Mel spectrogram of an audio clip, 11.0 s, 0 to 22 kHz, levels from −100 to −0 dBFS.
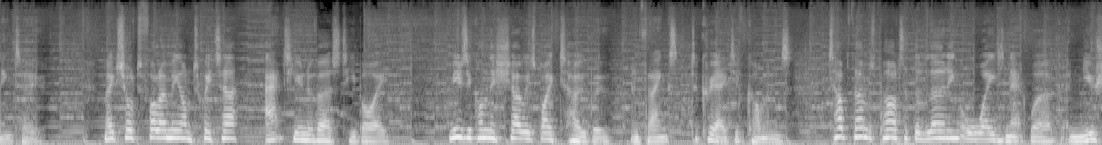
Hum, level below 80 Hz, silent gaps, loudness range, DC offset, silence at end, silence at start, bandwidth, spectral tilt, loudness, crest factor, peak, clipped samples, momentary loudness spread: none; -34 dBFS; none; 2 LU; under 0.1%; 0 s; 0 s; over 20 kHz; -6.5 dB/octave; -16 LUFS; 14 dB; -2 dBFS; under 0.1%; 11 LU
